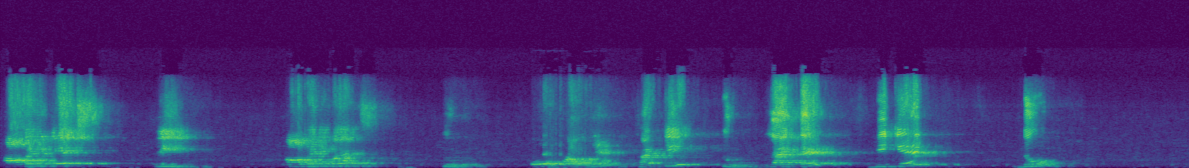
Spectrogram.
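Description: A woman speaks clearly and calmly, close to a microphone, as if teaching.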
